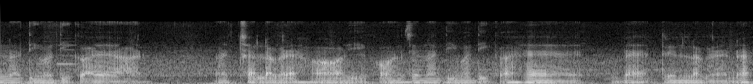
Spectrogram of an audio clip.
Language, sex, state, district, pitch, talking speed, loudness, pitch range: Hindi, male, Chhattisgarh, Jashpur, 85 Hz, 160 wpm, -19 LUFS, 80-90 Hz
